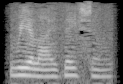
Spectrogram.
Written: realization

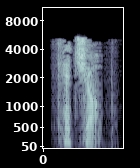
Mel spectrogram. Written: ketchup

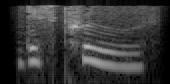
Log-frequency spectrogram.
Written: disprove

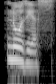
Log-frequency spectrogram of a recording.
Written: nauseous

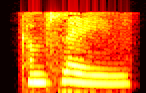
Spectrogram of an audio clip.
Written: complain

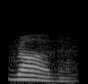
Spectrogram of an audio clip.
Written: rather

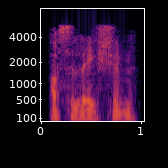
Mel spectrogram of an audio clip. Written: oscillation

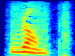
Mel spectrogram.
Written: romp

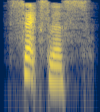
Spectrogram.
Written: sexless

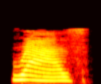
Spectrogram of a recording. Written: razz

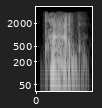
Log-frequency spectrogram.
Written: cad

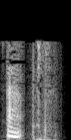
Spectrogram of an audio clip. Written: apt

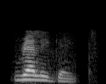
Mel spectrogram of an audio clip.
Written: relegate

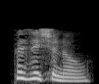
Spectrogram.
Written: positional

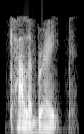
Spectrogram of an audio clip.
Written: calibrate

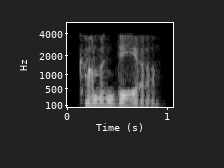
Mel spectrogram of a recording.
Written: commandeer

